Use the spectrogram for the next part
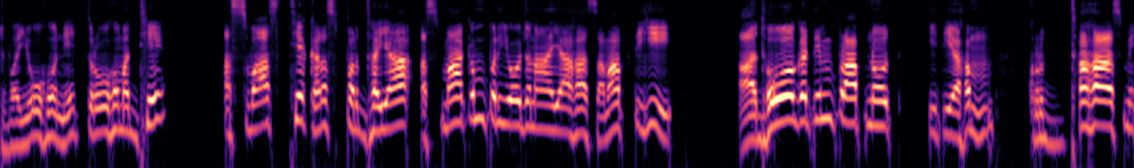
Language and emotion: Sanskrit, angry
